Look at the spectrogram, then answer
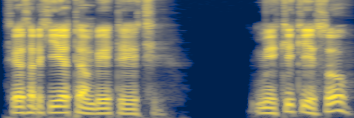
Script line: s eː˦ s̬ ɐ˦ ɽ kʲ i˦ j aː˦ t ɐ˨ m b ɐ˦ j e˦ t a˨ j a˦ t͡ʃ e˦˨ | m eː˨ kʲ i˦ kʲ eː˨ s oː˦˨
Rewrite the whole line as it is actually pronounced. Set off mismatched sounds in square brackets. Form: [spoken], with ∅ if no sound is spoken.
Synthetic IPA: s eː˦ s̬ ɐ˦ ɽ kʲ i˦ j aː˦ t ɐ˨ m b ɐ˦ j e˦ t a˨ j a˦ t͡ʃ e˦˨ | m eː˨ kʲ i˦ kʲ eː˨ s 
